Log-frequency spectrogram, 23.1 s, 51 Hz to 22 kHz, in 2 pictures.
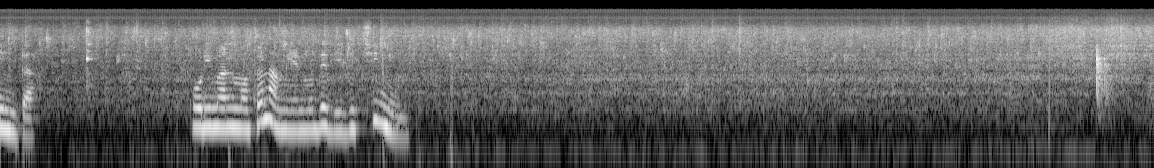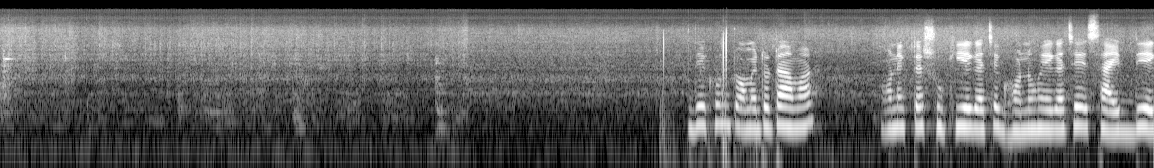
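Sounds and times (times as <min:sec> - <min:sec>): puree sizzling in hot oil: 0:00.0 - 0:23.0
stirring in pan: 0:03.5 - 0:21.8
spatula striking pan: 0:10.9 - 0:11.8.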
